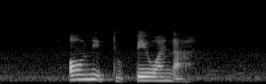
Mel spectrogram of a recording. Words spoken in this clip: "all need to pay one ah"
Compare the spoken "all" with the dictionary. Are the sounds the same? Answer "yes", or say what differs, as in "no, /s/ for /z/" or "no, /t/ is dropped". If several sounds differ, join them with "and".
no, /w/ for /l/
